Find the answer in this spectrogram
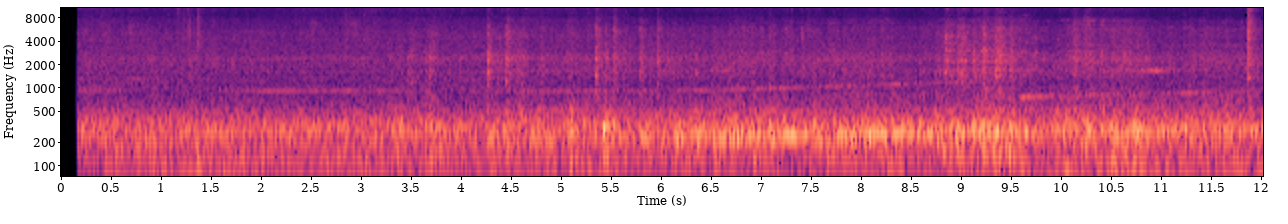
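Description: Electric commuter train running, heard from inside the carriage: a steady rumble with a faint whine that slowly rises in pitch as the train picks up speed, and a few clacks from the wheels on the rails.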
